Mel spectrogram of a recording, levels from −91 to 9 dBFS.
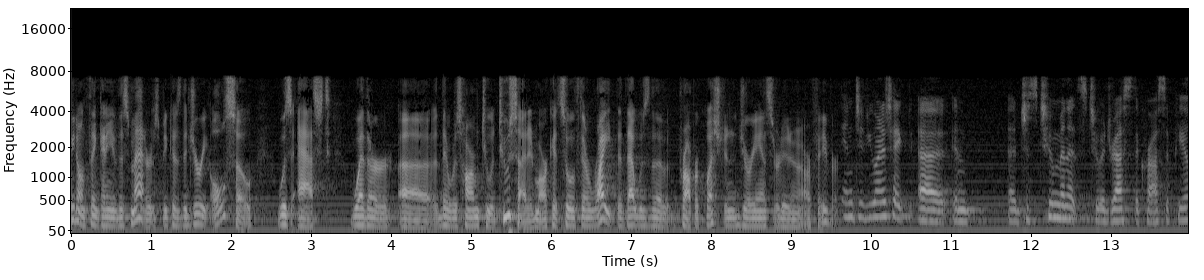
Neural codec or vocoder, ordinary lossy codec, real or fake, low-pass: none; AAC, 48 kbps; real; 7.2 kHz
